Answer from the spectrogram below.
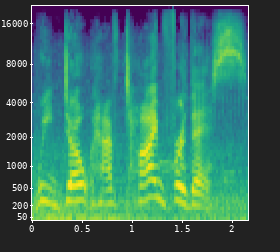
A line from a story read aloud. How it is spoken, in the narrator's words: Angel shouted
